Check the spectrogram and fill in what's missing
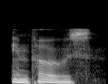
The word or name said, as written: impose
